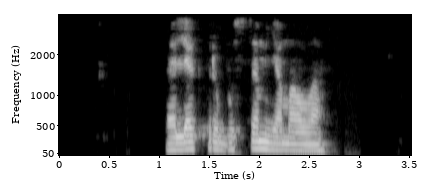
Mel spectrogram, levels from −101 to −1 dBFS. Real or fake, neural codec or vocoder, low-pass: real; none; 3.6 kHz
